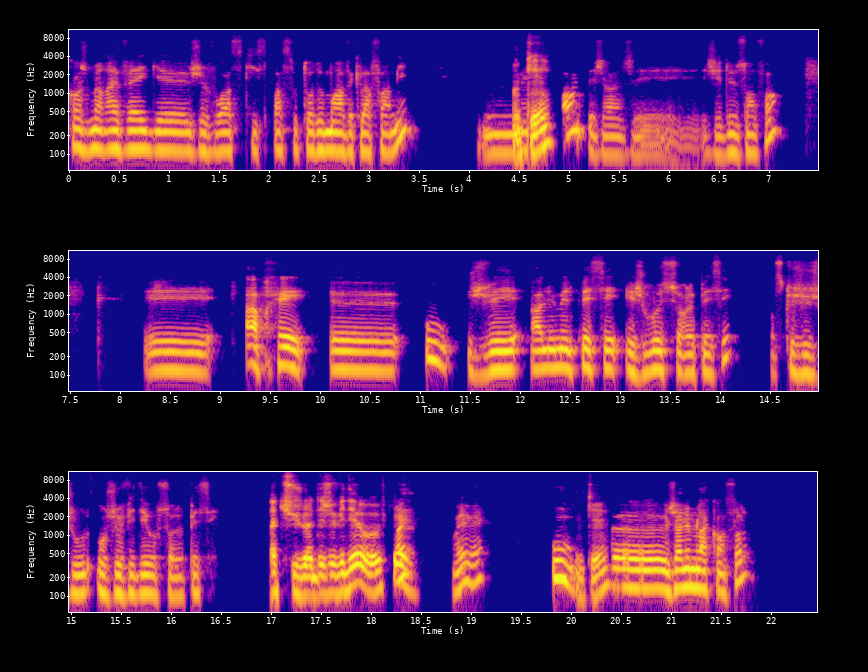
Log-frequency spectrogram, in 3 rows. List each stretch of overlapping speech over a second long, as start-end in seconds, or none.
none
